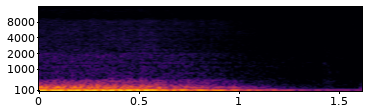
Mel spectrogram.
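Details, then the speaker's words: 2010 Charger R/T engine freshly installed in a 2011 Charger with long tube headers and a 6.4 intake, barely run yet: deep, even V8 rumble revved and dropping back smoothly with no knock or rattle; runs well. "so it definitely sounds good runs really good I haven't had it running very long but everything seems great"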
